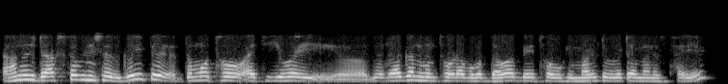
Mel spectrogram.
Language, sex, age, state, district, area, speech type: Kashmiri, male, 30-45, Jammu and Kashmir, Ganderbal, rural, conversation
